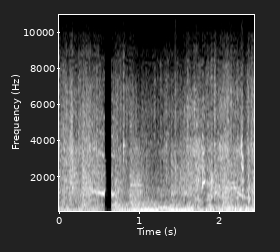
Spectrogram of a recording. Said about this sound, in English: That explosion that you hear at the beginning here, I'll play it again.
